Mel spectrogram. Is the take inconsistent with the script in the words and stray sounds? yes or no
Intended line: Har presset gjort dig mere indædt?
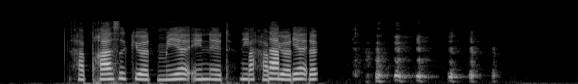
yes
